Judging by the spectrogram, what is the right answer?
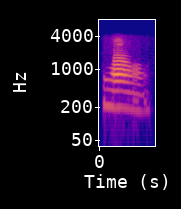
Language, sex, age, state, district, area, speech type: Odia, female, 30-45, Odisha, Kendujhar, urban, conversation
